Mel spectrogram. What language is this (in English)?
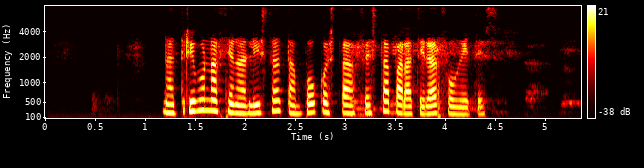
Galician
